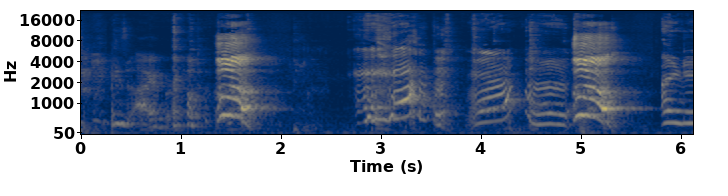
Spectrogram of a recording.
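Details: Mother's hiccups while her young child reacts: abrupt, squeaky hiccup sounds partly masked by the child's giggles and laughter. Hiccups.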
